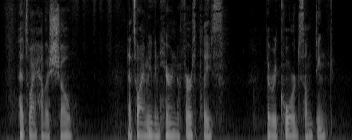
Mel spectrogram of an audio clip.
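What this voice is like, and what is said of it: Smooth, soothing voice. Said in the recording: “my smooth, soothing voice calm you down ... my voice was smoothing, soothing”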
